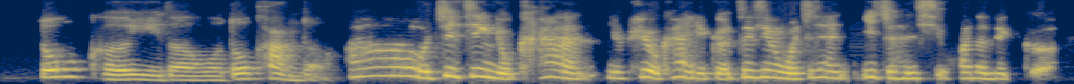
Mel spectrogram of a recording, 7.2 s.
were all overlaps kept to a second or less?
Yes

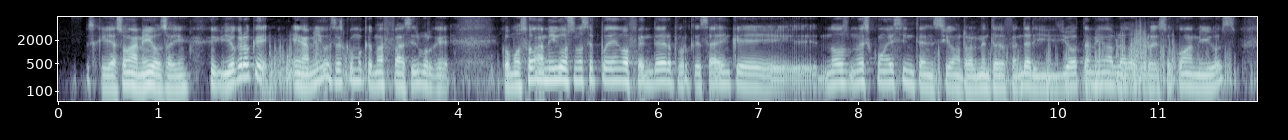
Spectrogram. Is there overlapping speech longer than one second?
No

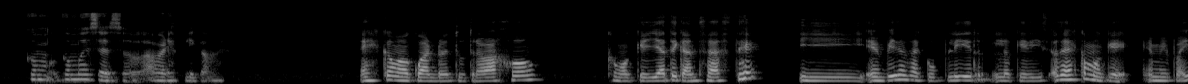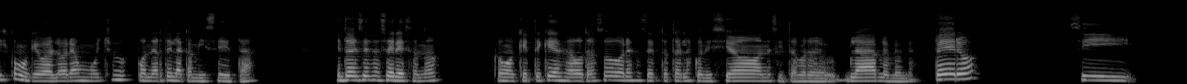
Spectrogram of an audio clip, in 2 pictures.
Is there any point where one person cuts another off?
No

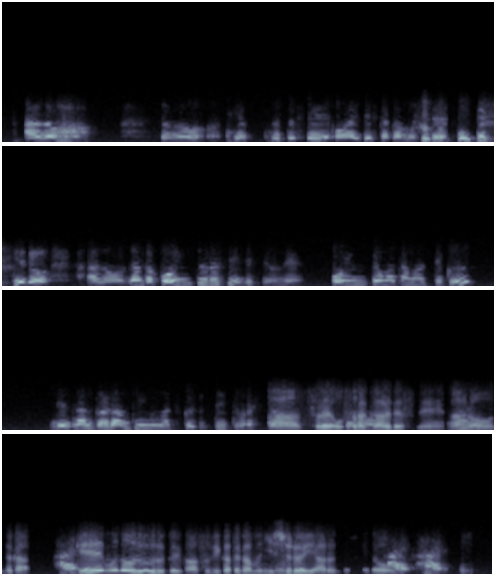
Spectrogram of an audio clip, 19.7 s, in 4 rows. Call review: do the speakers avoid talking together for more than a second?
Yes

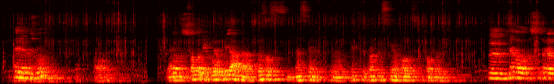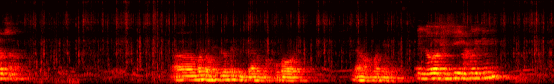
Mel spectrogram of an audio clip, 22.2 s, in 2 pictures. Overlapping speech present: Yes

